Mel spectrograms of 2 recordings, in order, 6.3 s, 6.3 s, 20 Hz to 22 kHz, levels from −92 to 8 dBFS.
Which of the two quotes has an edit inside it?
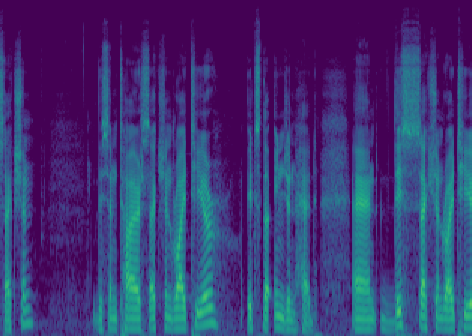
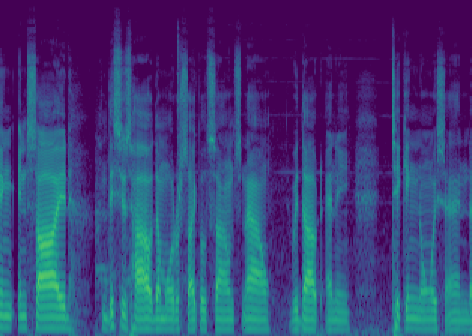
second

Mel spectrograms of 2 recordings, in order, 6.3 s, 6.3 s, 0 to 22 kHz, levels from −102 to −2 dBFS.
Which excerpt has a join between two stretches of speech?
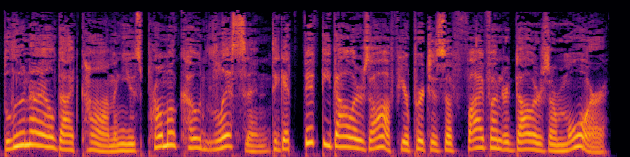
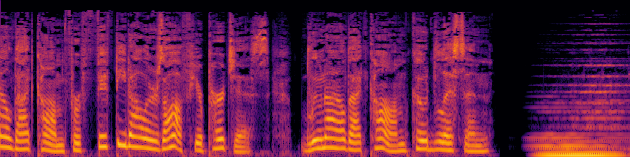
second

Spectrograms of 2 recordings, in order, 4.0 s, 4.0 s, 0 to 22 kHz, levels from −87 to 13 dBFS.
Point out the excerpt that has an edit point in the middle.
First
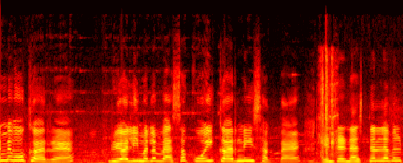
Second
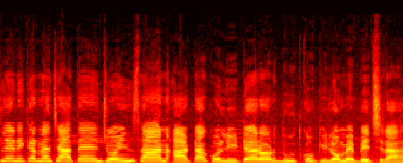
first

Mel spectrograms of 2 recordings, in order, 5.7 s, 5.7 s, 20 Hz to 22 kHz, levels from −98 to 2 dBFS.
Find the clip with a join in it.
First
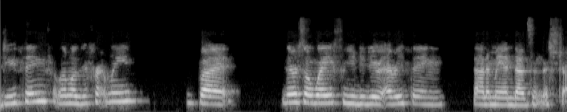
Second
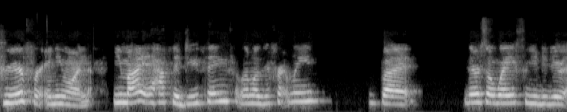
second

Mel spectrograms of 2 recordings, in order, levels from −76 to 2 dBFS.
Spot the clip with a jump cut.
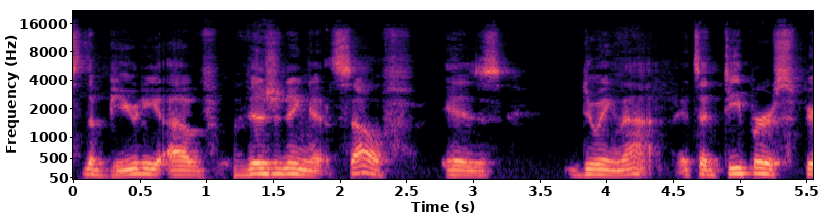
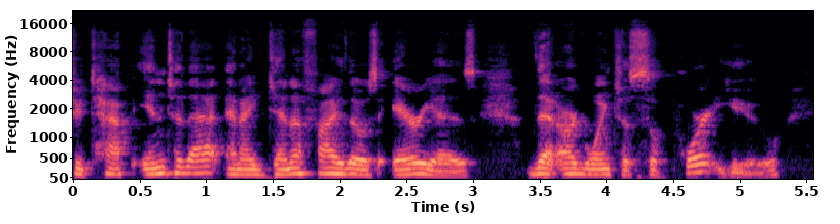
first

